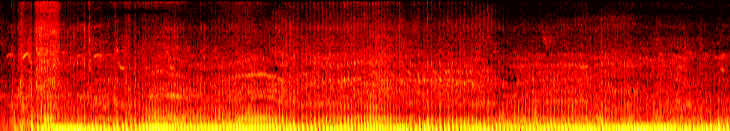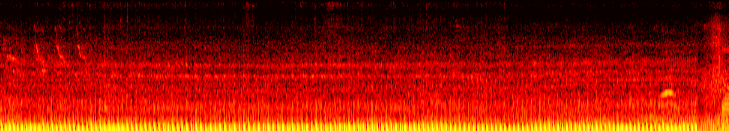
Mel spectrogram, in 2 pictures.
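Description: A motorcycle rides along a road, its engine giving a loud steady low rumble close by with wind noise throughout, while voices talk intermittently over it.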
